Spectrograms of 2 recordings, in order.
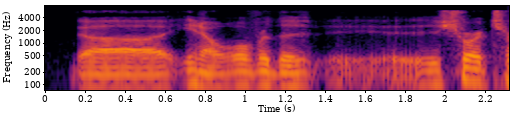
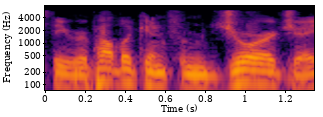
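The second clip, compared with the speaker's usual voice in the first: normal talking voice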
